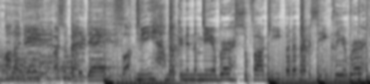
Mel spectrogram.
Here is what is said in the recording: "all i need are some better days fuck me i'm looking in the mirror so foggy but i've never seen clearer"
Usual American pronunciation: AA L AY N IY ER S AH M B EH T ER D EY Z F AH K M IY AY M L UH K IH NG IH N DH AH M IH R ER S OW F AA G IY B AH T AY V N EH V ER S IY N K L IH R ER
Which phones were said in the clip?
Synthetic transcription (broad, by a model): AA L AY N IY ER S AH B EH T ER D EY F AH K M IY AY M L UH K IH NG IH N DH AH M IH R ER S OW F AA G IY B AH T AY V N EH V ER S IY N K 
